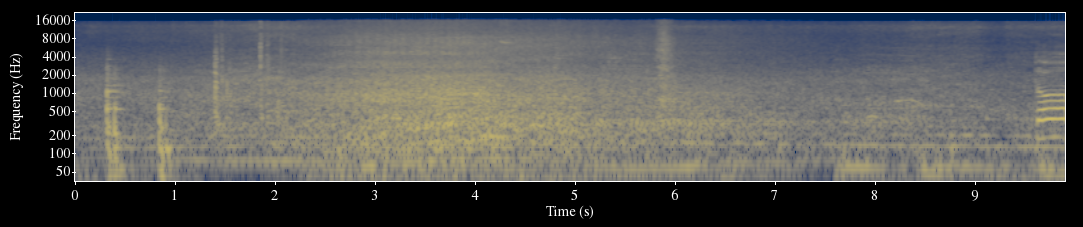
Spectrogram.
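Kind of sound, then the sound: vehicle, city bus engine running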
